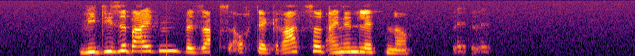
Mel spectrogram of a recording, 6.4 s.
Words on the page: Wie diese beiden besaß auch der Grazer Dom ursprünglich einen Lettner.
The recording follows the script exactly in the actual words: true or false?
false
